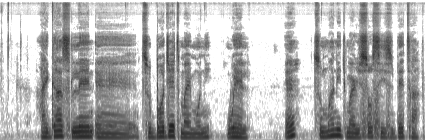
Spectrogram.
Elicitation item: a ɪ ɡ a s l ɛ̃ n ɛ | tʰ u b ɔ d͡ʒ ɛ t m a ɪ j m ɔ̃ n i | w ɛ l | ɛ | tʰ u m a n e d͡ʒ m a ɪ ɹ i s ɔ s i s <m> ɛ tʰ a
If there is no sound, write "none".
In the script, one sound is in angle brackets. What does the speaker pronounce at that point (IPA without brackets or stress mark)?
b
